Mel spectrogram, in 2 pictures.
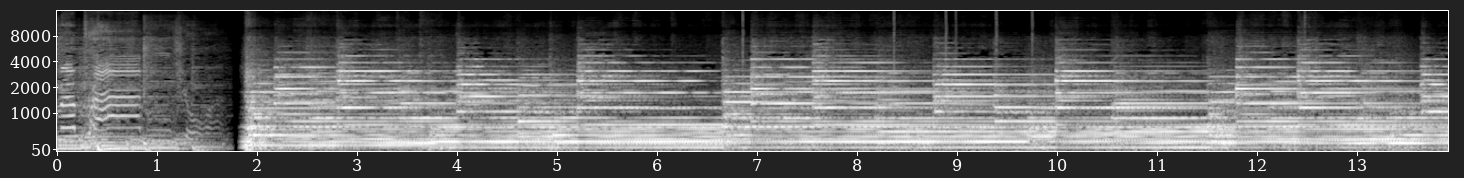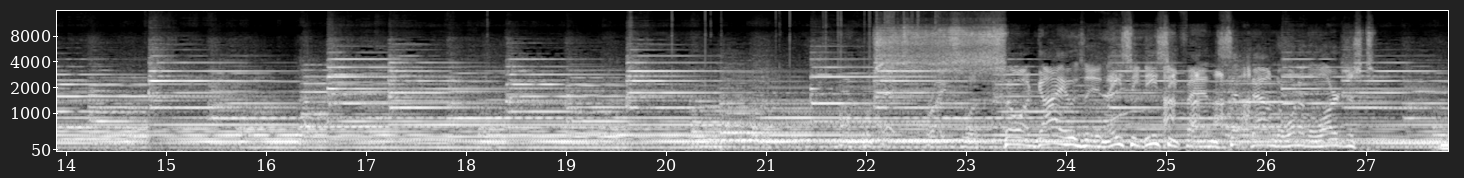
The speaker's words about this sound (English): I believe technically there was the largest set of church bells in all of Europe.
